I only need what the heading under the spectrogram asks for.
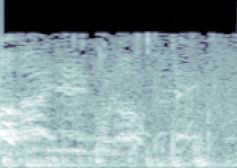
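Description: A rowdy gang of men shouting and yelling together as they move through empty streets, several voices overlapping in a loud, boisterous din that carries steadily for a few seconds with no clear words.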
